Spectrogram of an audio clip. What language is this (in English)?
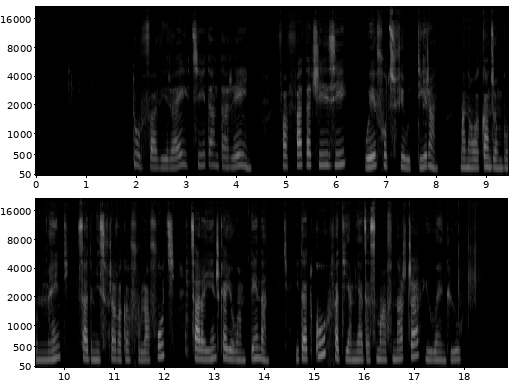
Malagasy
